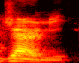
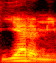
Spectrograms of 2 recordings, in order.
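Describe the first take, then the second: First: The name is said with an English pronunciation. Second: The name is said with a Dutch pronunciation. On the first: The speaker calls it wrong. "It's not Jeremy" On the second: The speaker calls it right. "it's Jeremy most likely"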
